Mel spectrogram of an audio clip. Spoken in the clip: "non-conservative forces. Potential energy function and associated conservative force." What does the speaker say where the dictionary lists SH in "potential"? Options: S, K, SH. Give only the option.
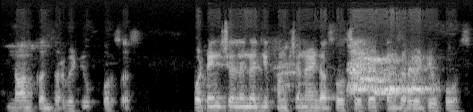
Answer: SH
